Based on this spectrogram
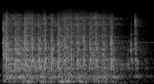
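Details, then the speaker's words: Polaris SL 750 jet ski, rebuilt with new cylinder: quick, even starter chatter for about a second with no firing, then it stops; won't start because the kill-switch safety lanyard was left off. "what's going on here I have to remember to put the lanyard back on every time I've done that three four times a gun man what am I doing wrong"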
